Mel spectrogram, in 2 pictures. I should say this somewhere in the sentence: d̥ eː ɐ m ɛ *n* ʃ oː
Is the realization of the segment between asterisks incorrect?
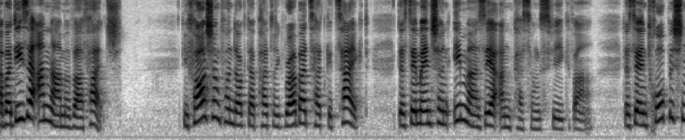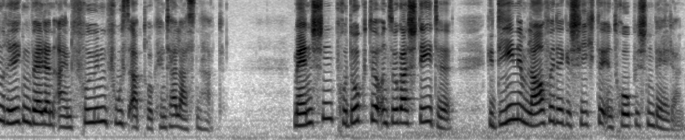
no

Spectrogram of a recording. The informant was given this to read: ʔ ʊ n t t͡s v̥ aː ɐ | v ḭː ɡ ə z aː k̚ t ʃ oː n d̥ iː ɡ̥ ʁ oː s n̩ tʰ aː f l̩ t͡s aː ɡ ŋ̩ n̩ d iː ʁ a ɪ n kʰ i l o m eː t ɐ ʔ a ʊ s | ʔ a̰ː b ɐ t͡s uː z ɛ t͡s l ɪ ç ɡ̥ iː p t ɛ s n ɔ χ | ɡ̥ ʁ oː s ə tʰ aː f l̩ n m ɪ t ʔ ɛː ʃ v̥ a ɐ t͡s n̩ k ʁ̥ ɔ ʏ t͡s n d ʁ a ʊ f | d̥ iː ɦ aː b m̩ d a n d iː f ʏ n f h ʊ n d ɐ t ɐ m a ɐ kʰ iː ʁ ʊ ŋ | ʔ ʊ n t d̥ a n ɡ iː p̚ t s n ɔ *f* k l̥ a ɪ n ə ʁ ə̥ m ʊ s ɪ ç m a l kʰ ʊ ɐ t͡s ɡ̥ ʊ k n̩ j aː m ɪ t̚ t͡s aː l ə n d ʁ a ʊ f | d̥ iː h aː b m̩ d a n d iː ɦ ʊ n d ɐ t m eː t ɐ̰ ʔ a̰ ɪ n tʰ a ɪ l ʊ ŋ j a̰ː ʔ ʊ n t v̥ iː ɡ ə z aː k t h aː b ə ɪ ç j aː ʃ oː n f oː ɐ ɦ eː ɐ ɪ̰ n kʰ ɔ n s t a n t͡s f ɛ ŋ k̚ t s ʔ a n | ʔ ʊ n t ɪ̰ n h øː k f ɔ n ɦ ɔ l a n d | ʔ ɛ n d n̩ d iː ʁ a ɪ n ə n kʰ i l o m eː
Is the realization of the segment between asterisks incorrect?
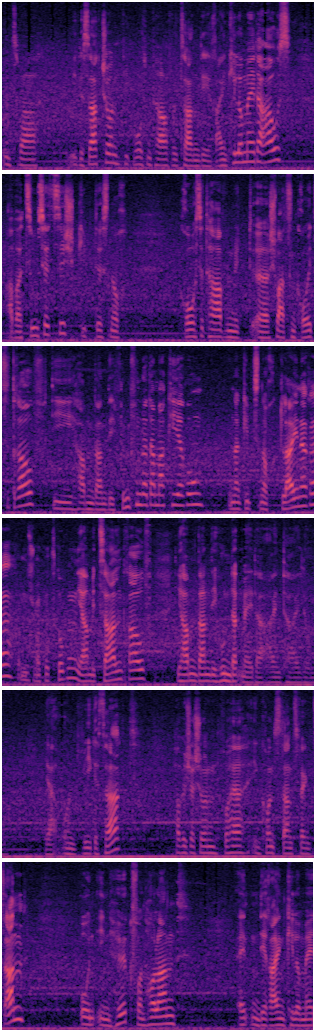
yes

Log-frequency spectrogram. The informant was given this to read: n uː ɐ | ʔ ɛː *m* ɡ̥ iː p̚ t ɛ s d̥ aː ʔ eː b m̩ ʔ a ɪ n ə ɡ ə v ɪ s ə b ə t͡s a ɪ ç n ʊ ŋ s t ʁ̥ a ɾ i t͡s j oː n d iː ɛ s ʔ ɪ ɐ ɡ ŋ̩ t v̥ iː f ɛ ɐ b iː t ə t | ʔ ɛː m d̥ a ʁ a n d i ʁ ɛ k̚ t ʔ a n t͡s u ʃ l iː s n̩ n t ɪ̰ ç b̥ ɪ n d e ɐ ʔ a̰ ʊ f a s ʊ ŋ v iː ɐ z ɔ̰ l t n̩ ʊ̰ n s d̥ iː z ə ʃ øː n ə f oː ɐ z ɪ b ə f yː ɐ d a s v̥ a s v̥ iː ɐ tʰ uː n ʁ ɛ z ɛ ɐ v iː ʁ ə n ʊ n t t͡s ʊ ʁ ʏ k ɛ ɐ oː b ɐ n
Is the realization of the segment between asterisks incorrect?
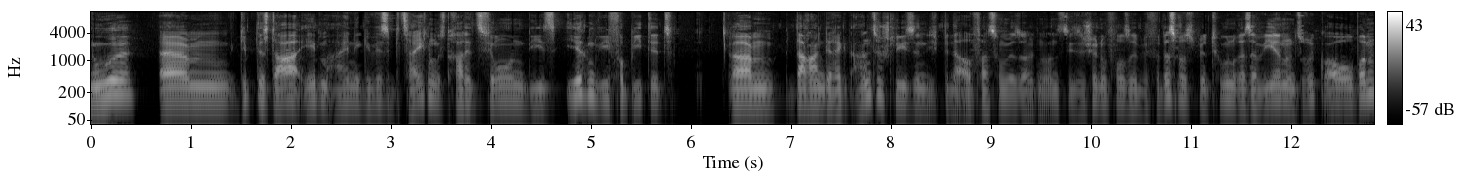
no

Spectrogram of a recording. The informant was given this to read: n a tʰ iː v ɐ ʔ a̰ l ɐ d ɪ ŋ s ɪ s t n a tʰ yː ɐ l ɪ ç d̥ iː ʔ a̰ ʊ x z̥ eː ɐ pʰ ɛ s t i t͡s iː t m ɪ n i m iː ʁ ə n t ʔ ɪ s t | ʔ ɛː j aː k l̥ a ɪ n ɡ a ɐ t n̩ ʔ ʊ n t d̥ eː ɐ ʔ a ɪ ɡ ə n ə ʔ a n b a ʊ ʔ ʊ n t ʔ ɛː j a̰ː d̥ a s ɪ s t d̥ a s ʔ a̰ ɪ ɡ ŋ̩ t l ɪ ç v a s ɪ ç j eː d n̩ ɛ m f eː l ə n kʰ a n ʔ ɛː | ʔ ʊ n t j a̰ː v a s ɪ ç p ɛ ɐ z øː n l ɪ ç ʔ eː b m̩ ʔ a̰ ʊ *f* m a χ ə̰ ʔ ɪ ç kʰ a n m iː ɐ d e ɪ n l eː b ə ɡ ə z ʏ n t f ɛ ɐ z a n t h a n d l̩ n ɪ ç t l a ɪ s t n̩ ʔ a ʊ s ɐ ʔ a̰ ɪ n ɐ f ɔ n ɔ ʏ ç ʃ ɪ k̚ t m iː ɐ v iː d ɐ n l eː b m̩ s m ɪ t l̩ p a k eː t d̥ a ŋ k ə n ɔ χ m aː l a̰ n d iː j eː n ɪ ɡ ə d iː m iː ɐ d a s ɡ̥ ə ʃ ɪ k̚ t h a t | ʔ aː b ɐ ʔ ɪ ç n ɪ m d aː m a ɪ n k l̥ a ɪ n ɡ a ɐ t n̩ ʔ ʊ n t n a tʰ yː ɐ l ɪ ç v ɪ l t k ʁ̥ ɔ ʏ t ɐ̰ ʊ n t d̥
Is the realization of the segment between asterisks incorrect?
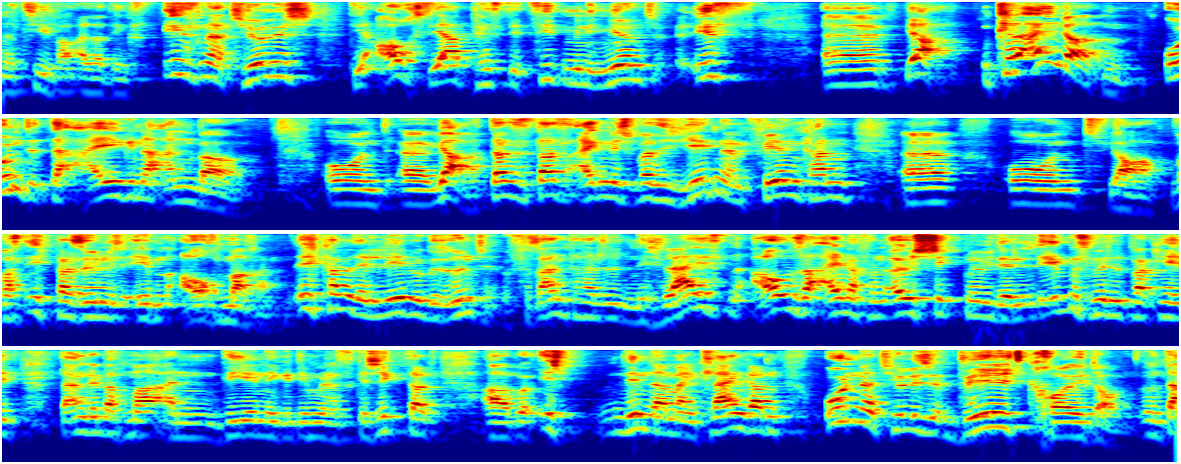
yes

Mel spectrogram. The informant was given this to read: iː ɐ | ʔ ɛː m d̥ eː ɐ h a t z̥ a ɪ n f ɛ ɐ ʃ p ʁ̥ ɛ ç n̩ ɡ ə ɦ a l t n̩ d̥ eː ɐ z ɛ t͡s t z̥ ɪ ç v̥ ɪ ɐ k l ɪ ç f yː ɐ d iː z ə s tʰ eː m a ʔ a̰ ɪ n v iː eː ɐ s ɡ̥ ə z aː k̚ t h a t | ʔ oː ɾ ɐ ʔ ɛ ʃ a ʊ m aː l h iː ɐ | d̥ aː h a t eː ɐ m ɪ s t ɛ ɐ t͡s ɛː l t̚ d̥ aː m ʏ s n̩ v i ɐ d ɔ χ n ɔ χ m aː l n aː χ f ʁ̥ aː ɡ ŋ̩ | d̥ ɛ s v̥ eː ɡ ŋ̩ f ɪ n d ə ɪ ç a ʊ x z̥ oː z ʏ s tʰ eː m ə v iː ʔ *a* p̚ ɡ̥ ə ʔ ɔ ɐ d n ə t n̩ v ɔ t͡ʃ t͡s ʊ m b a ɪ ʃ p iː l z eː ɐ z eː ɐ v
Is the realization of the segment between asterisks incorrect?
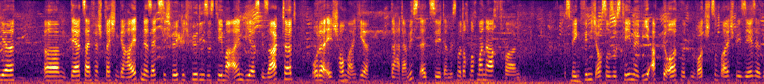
no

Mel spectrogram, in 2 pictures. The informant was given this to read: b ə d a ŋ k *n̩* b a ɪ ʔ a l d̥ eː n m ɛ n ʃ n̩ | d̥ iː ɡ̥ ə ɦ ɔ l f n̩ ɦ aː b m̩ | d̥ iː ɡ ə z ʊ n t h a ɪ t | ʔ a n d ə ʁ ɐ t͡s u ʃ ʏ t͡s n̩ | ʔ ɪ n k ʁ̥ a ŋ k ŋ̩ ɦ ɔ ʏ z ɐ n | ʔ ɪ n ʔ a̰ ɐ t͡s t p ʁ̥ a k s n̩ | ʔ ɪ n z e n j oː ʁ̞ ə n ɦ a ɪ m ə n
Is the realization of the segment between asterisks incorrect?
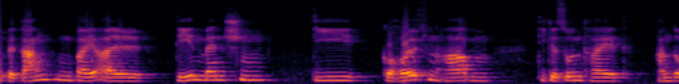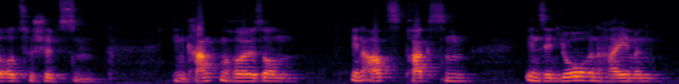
yes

